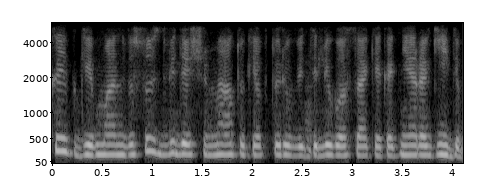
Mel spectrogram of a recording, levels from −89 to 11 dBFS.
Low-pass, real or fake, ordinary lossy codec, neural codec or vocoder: 5.4 kHz; real; Opus, 32 kbps; none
